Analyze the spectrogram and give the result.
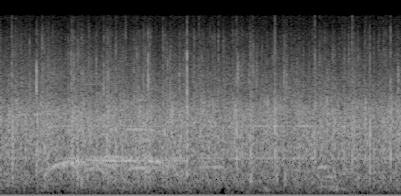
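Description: Sustained applause from a large audience, a dense steady patter of many hands clapping at an even loudness throughout, with faint crowd voices mixed in.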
